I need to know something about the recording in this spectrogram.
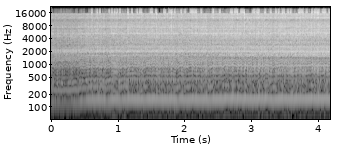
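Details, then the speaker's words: Traxxas Revo 3.3 nitro engine idling high with a thin, raspy, steady buzz and no drop-off; running too lean, not getting enough fuel. "Now, if your truck is idling kind of high, like almost like it sounds like this, let me try to find it. Like if your car is running like this, it's too lean."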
